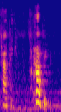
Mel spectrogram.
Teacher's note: when we say the word the sound of the first P kind of disappears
